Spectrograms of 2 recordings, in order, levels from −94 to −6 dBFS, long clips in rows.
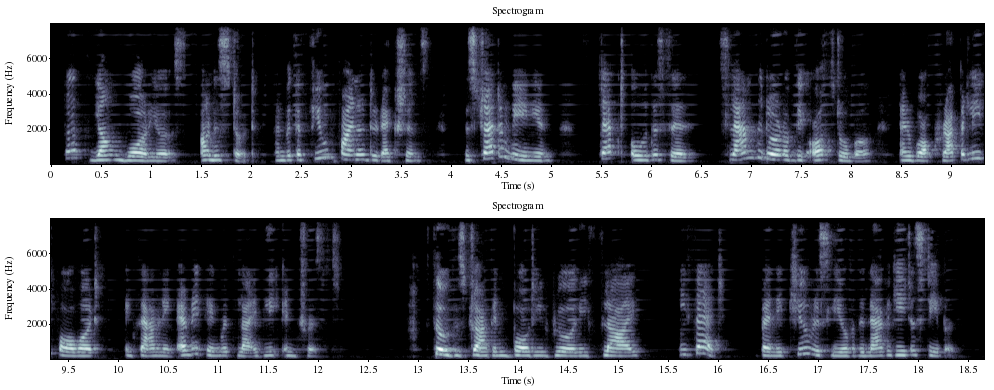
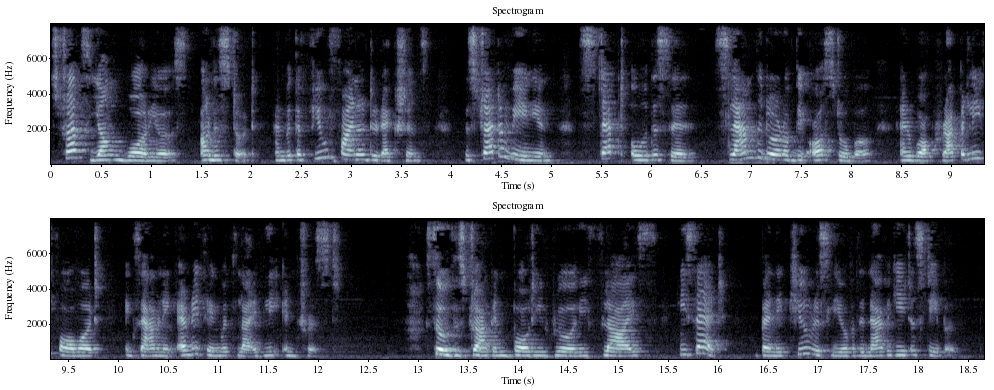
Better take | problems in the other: second | noise reduction (neural mask model DeepFilterNet 3)

